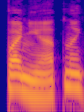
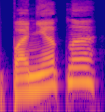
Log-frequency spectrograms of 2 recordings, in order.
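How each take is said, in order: First: Said in the usual way. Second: "Понятно" with a higher, rising questioning end; вопрос. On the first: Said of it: "кивнула она". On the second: A narrator's reading. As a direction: demand confirmation, "Понятно" pitched up as a question. Checking that orders are understood. («Понятно» с вопросительным подъёмом)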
